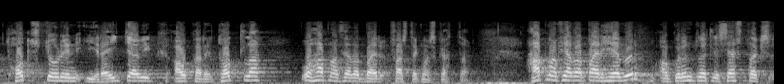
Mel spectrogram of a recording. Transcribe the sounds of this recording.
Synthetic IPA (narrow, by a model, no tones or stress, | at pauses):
t̪ʰɔt̪l̥sc̪oːwɾɪniɾeːjcavikaːwkʰvaɾðɪt̪ʰɔt̪la | ɔɣɦapnafjaɾðapajɾfaɾ̥st̪ɛjknaskaht̪a̰hapnafjaɾðapajɾ̥ɦɛːvʏɾawkɾʏnt̪vɛt̪lɪsɛft̪ʰaks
